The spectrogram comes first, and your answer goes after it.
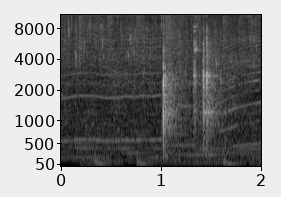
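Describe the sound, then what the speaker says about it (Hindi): Onions fry in hot cooking oil for imli qeema, a continuous close crackle broken by a couple of bright utensil clinks against the pan. "इसको सबसे पहले करेंगे फ्राई"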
